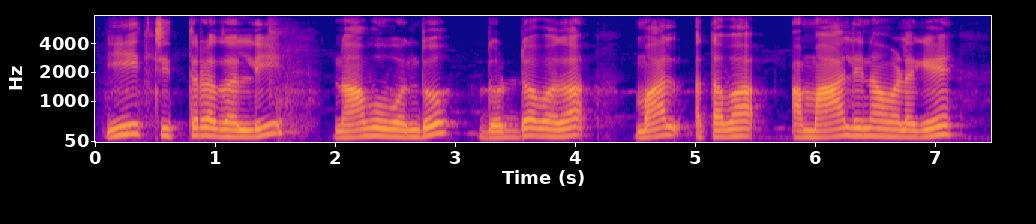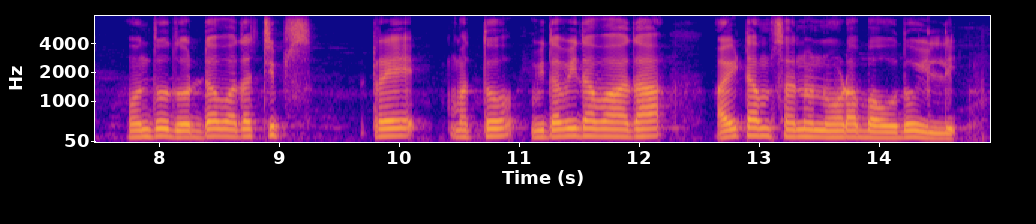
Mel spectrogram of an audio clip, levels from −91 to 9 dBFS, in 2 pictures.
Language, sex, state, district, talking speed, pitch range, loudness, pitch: Kannada, male, Karnataka, Bangalore, 70 wpm, 155-180 Hz, -17 LUFS, 170 Hz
